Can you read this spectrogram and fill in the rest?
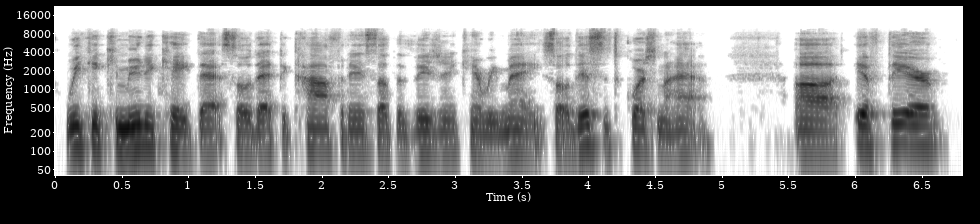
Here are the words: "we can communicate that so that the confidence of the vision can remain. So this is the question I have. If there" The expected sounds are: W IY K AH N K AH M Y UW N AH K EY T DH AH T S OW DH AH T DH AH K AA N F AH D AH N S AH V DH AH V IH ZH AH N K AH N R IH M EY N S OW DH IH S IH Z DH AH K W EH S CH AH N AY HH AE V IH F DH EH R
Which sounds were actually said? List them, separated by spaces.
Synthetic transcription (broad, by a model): W IY K AH N K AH M Y UW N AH K EY T DH AH T S OW DH AH T DH AH K AA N F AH D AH N S AH V DH AH V IH ZH AH N K AH N R IH M EY N S OW DH IH S IH Z DH AH K W EH S CH AH N AY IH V IH F DH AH R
